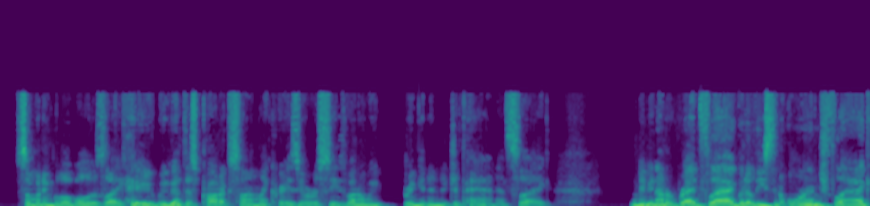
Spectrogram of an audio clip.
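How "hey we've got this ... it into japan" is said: plain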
